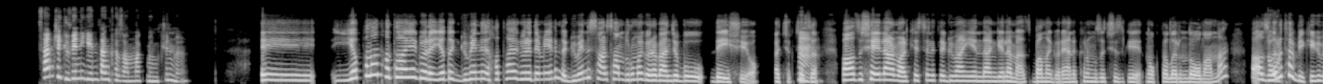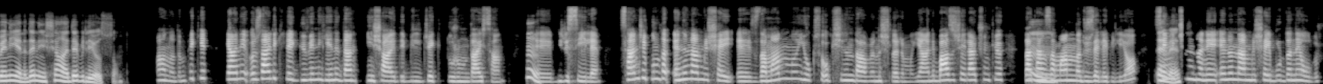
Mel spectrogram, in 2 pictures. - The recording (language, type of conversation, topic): Turkish, podcast, Güveni yeniden kazanmak mümkün mü, nasıl olur sence?
- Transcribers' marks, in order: other background noise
